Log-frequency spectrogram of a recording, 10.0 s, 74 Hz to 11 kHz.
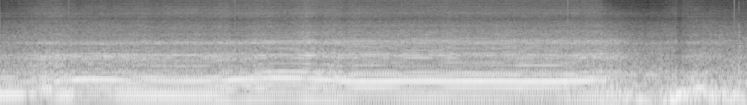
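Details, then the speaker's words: Fuel-injected V8, just after first start while cold: loud, high steady idle well above normal with no hunting; cold engine suspected; fast idle. "What we're doing right now is looking at how the idle speed is really fast, and that might just be because it's cold, because he's got the throttle blade all the way shut."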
